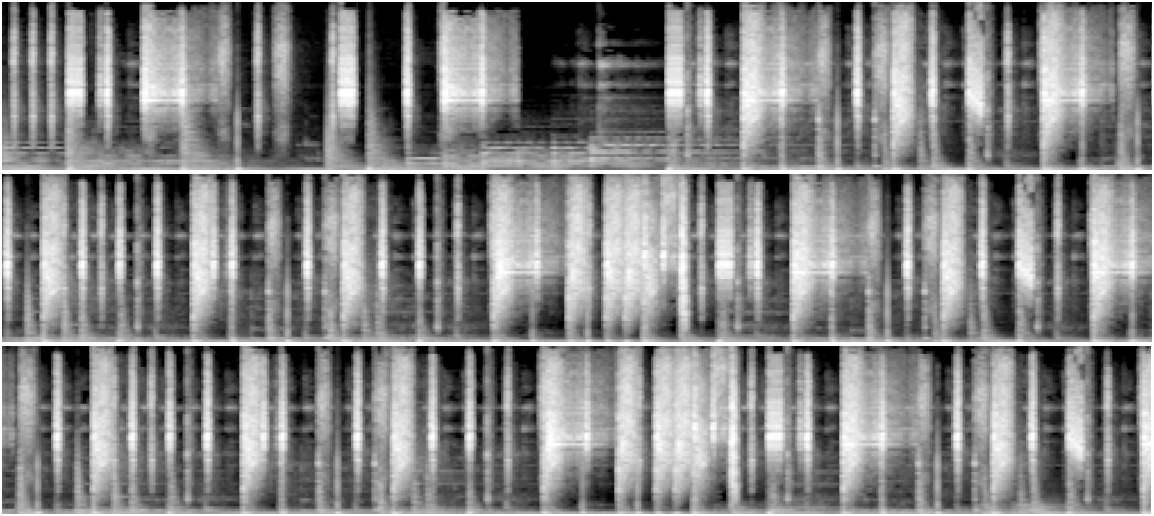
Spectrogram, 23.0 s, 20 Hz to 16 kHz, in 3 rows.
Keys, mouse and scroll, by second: 0.0-2.9 typing, 3.8-11.4 drag, 12.0-12.9 typing, 13.2 Return, 14.9-17.9 drag, 19.3 BackSpace, 21.9-22.9 typing.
